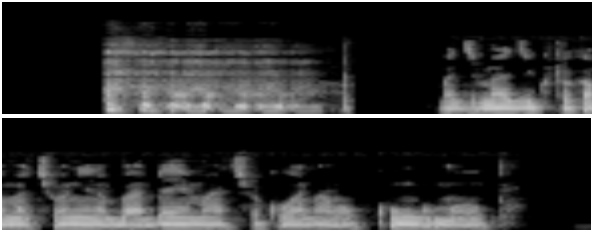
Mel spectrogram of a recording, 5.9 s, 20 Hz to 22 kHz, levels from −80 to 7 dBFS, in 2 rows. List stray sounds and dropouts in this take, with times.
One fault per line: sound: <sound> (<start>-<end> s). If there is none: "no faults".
sound: laugh (0.5-1.8 s)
